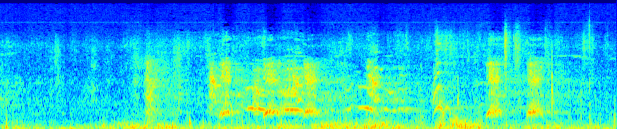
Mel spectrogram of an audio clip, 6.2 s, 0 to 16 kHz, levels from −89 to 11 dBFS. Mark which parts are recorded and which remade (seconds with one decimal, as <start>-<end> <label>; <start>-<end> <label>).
0.0-1.3 recorded; 1.3-1.8 remade; 1.8-6.2 recorded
